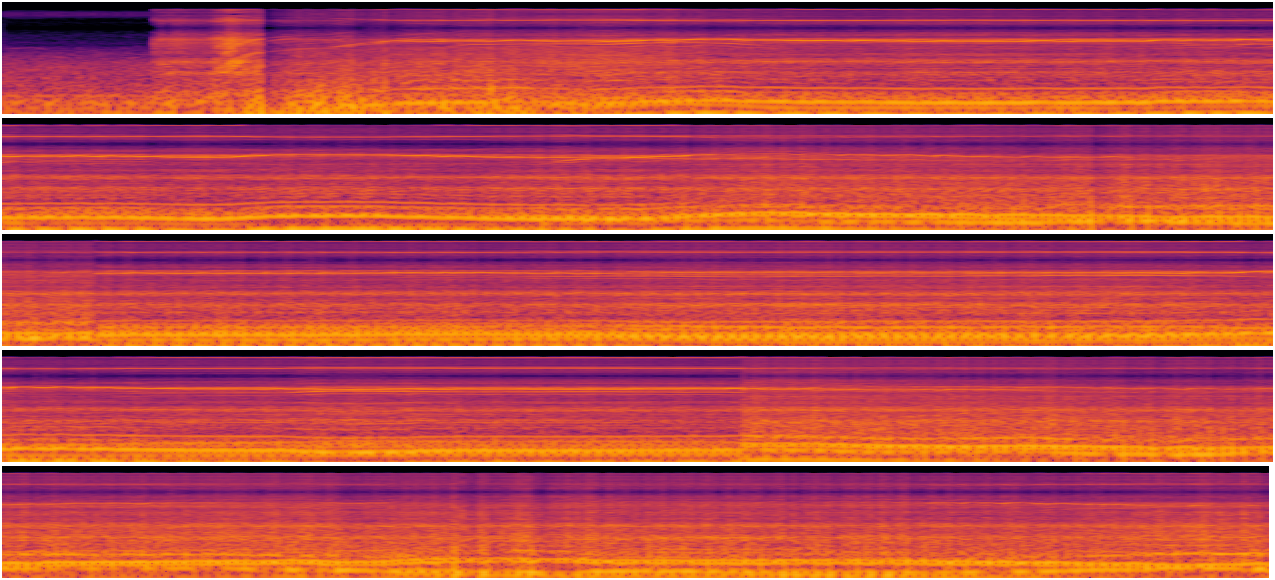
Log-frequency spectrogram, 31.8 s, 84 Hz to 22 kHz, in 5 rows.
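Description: OFM Hoist-700 quadcopter's brushless motors and propellers spinning up in the first couple of seconds and then running in flight, heard from the GoPro mounted on its frame. It is a steady drone with a high motor whine, its pitch wavering up and down as the throttle changes.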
